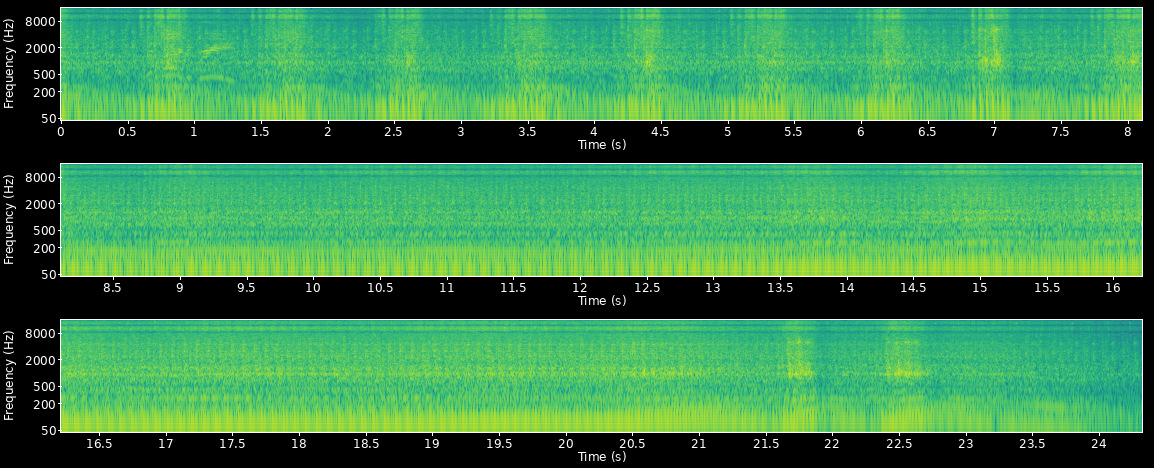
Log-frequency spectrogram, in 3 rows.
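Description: A Detroit Diesel 671 runs rough right after an engine swap, idling with a heavy rumbling clatter, then revs up into a loud, sustained drone and settles back, with someone speaking over it.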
